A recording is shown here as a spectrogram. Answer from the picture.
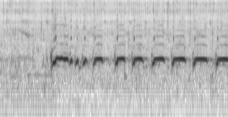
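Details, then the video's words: Vigorously singing local zebra dove, played to draw other zebra doves into song: a sharp opening note, then about eight even, bright, slightly rising-and-falling coos in steady rhythm. "Lokal Gacor Suara Paling ISTIMEWAcUntuk Pancingan Burung Perkutut Agar BunyiTerus"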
